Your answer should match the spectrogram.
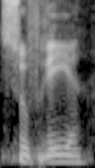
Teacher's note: le r final était très très léger donc il n'est pas comme le mien souffrir pour moi s'ouvrir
